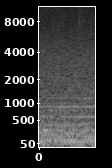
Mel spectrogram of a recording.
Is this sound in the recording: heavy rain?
yes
